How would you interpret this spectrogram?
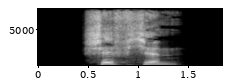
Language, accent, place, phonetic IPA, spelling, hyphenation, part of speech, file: German, Germany, Berlin, [ˈʃɪfçən], Schiffchen, Schiff‧chen, noun, De-Schiffchen.ogg
- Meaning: 1. diminutive of Schiff: little ship 2. side cap 3. short for Weberschiffchen: shuttle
